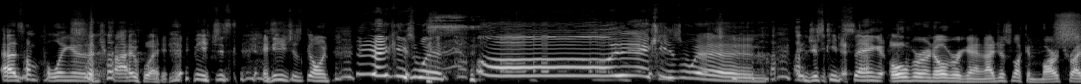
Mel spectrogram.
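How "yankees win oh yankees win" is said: very high, very slow gloating bellow, "oh" stretched. Retelling what a man on the porch kept saying as they pulled in, imitating his bellowing. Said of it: "this bellowing".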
